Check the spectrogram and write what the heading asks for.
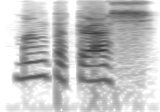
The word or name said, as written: Mam pa tras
